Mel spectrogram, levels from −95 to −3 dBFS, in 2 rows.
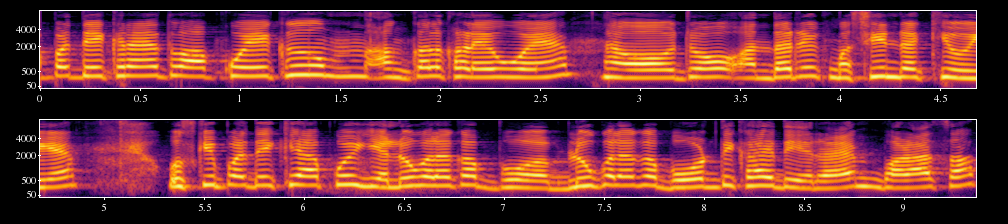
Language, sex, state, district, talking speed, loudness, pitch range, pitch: Hindi, female, West Bengal, Purulia, 225 wpm, -12 LUFS, 295-345 Hz, 325 Hz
